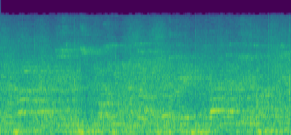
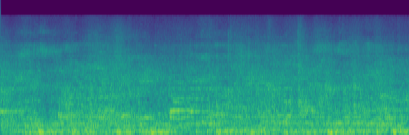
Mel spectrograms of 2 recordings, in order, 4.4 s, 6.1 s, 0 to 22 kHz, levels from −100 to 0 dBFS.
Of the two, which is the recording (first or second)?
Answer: first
